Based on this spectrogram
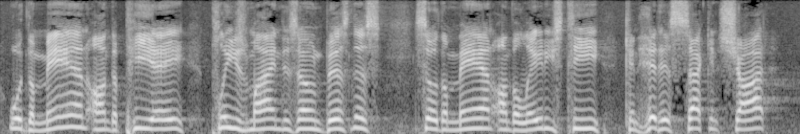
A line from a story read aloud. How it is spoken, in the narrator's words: the golfer in frustration and he shouted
